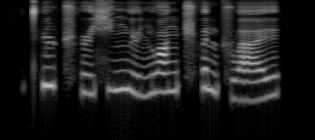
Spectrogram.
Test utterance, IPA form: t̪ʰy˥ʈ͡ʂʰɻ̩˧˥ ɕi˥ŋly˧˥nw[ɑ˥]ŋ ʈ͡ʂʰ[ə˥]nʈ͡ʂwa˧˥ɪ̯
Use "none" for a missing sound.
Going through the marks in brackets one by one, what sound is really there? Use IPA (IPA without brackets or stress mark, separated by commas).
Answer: ɑ˥, ə˥˩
